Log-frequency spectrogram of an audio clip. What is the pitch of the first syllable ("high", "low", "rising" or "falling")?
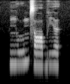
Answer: rising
